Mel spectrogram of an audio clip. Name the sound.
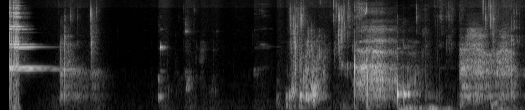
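glasses clinking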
